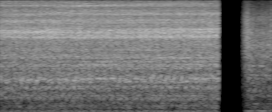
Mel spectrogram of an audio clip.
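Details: Subaru Forester on Haltech ECU fires up after a no-start and settles into a steady, even idle with no misses or knocks. Cause was fuel-fouled, flooded spark plugs plus a battery low from accessories left on overnight.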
